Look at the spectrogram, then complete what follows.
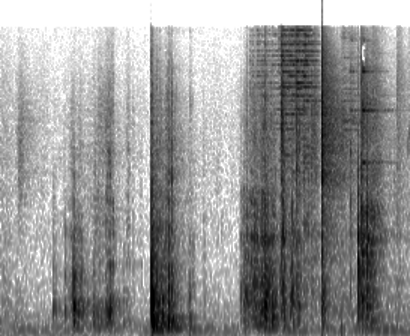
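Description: Workshop handling noise: a heavy thunk about two seconds in, then a run of clattering and clinking, as of hand tools and metal parts being moved about.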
